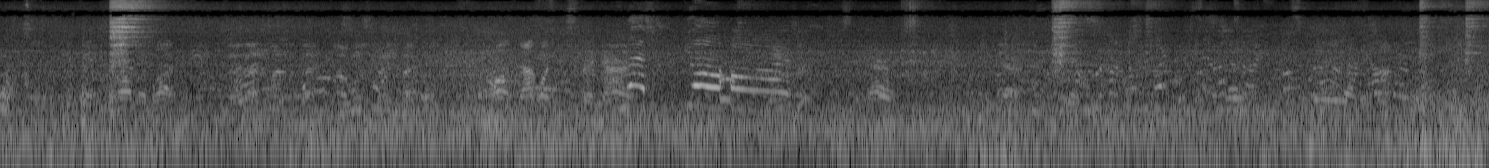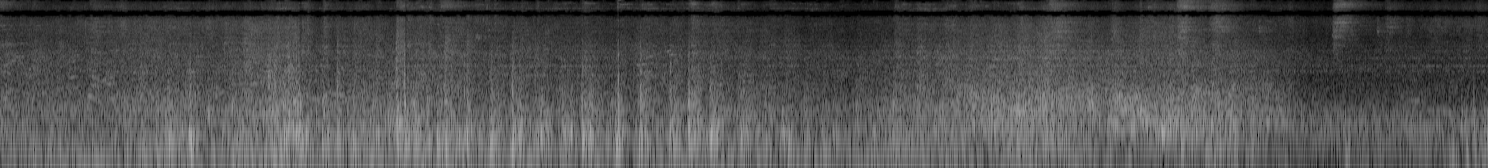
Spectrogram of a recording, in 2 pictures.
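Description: A train rumbles and clatters along the tracks at speed.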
